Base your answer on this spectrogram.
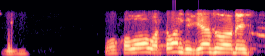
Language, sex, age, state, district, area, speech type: Assamese, male, 18-30, Assam, Dhemaji, rural, conversation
